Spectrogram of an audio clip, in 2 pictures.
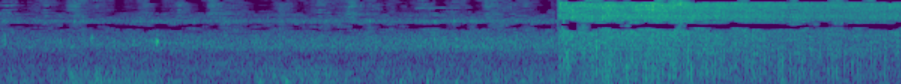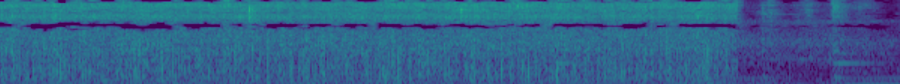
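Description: Heavy rain pouring down on a street, a steady hiss of rain. It grows louder and brighter from about two seconds in, then falls back near the end.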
